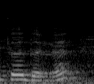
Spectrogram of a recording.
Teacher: ce sont des bilabiales, donc les 3 sons ont la même image labiale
